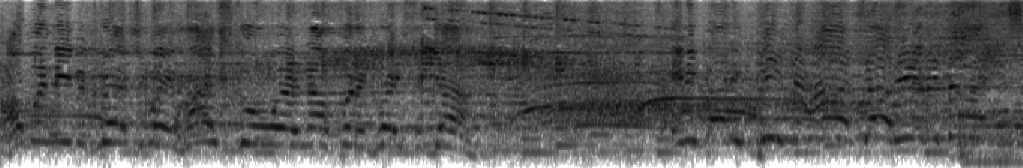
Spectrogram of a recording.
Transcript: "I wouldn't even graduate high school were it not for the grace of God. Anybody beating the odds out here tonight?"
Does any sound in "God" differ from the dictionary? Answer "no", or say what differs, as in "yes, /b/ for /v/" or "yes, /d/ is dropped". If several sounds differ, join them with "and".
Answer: yes, /d/ is dropped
